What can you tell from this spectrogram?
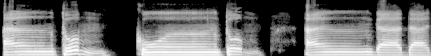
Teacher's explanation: Jadi suara samarnya sangat tinggi. Ya a'la darajatil ikhfa. Jadi masuk ke dalam tingkatan ikhfa yang paling tinggi. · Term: ikhfa yang aqrab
